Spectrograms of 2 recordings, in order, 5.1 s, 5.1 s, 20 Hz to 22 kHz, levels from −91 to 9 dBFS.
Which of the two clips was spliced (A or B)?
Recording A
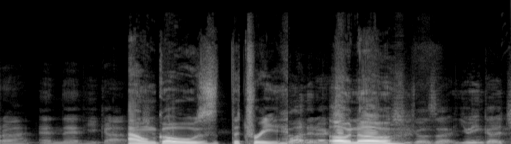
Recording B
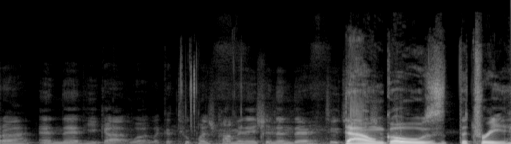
A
